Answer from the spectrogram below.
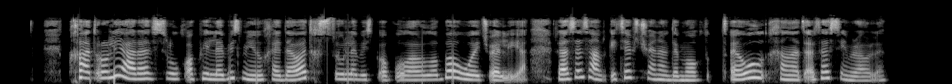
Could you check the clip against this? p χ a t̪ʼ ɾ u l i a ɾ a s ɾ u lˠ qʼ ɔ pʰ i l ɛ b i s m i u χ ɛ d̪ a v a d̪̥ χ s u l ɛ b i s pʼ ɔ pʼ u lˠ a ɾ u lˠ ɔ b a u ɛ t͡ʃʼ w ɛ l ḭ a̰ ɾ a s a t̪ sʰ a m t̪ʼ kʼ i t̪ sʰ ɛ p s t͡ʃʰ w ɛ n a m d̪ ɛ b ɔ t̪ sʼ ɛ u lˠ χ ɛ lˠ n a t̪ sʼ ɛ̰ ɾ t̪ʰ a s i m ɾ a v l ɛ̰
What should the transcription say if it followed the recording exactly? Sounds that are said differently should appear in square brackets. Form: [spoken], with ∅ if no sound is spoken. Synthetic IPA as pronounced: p χ a t̪ʼ ɾ u l i a ɾ a s ɾ u lˠ qʼ ɔ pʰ i l ɛ b i s m i u χ ɛ d̪ a v a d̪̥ χ s u l ɛ b i s pʼ ɔ pʼ u lˠ a ɾ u lˠ ɔ b a u ɛ t͡ʃʼ w ɛ l ḭ a̰ ɾ a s a t̪ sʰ a m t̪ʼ kʼ i t̪ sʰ ɛ p s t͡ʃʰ w ɛ n a m d̪ ɛ [m] ɔ t̪ sʼ ɛ u lˠ χ ɛ lˠ n a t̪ sʼ ɛ̰ ɾ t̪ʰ a s i m ɾ a v l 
